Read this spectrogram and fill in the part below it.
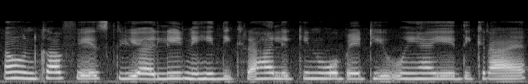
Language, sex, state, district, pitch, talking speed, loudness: Hindi, female, Odisha, Sambalpur, 255 Hz, 180 wpm, -15 LUFS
